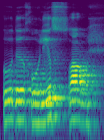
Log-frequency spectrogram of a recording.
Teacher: സ്വാദിന് പൂർണ്ണമായ തഫ്ഖീം കൊടുക്കുക. ഇസ്തിഅലാഇൻ്റെ ഹർഫാണ്, മഫ്തൂഹാണ്. റാഇനും തഫ്ഖീമാണ്, സാക്കിനത്തായ റാ.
